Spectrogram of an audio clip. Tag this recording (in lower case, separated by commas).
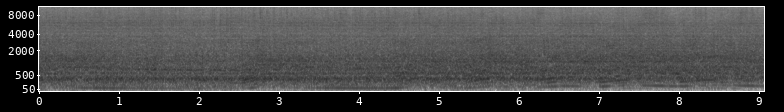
medium engine (mid frequency)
